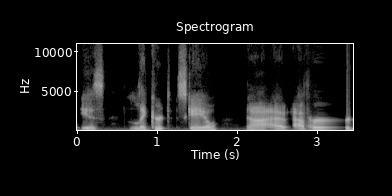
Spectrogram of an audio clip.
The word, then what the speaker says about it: Likert: There's a statement in your book that the correct pronunciation is Likert scale. Now, I've heard Likert my entire life, so it's hard for me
